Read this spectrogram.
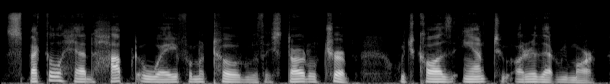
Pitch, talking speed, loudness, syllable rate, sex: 120 Hz, 175 wpm, -19 LUFS, 4.7 syllables/s, male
